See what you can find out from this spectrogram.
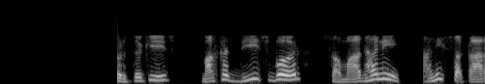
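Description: The capture began late, a cut-off start: nothing was recorded for the first 1.18 s, so the clip opens on digital silence and the speech then appears abruptly at 1.18 s, already mid-sound. There is no natural onset or fade-in, so the first audible syllable arrives at full level with its beginning missing, as if the signal had been switched on partway through an utterance.

From 3.86 s to the end of the clip comes an AMR rate drop. The radio link weakened, so the network ordered the AMR narrowband mobile codec down to a lower mode, spending fewer bits on the speech model and more on protecting the frames against errors. The change in quality fits a fall from the 12.2 kbps mode to the 5.9 kbps mode. Because the codec stays narrowband throughout, with nothing above 4 kHz, the bandwidth does not change and there is no dropout. Instead the voice becomes coarser, buzzier and more synthetic, losing the relative smoothness it had before 3.86 s.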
